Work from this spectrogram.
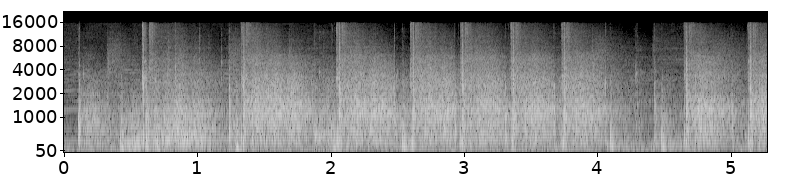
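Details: Framing nail gun after repair (wouldn't fire nails; back part taken off and dirt cleaned out): sharp repeated pops about one every half second, each crisp with a short air hiss; firing properly.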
